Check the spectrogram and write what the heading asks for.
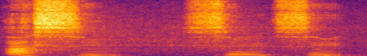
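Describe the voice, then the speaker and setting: A man's voice: medium pitch, bright, forceful tone, a little hiss or hum. Man reading as a nervous, stammering hotel clerk. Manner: halting, stammering, polite. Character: nervous, hesitant male hotel receptionist.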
